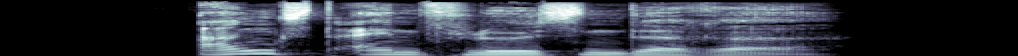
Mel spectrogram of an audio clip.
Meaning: inflection of angsteinflößend: 1. strong/mixed nominative/accusative feminine singular comparative degree 2. strong nominative/accusative plural comparative degree
- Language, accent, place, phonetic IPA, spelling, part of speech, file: German, Germany, Berlin, [ˈaŋstʔaɪ̯nfløːsəndəʁə], angsteinflößendere, adjective, De-angsteinflößendere.ogg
